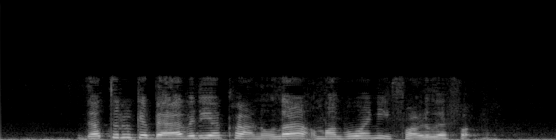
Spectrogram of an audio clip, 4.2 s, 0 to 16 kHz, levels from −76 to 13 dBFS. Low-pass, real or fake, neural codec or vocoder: 7.2 kHz; fake; codec, 16 kHz, 1.1 kbps, Voila-Tokenizer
